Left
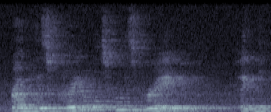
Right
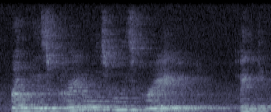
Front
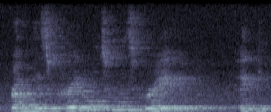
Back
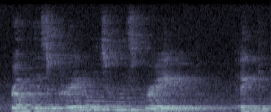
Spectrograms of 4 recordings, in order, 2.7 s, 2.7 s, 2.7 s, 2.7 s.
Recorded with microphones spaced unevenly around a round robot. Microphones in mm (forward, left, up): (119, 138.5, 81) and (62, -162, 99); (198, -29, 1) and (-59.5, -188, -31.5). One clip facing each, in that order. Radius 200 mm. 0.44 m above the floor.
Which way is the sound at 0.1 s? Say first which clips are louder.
Right 2 dB, front 1 dB; 50° right.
